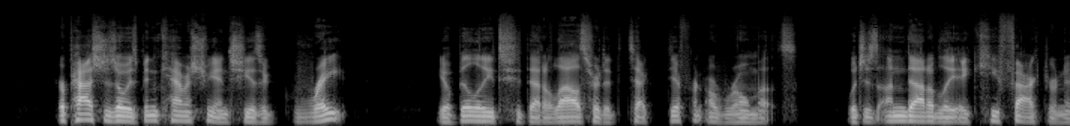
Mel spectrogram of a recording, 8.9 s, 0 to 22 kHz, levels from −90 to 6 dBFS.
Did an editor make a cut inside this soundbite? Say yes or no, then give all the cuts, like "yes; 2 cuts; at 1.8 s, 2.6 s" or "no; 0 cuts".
no; 0 cuts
